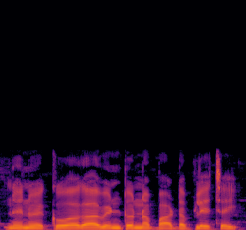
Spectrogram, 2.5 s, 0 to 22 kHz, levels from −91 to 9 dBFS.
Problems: none marked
